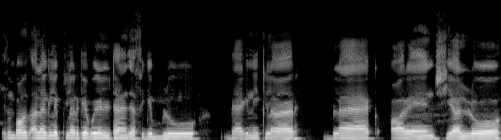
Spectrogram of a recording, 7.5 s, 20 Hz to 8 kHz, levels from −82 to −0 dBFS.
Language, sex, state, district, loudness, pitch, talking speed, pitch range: Hindi, male, Jharkhand, Garhwa, -15 LUFS, 140 Hz, 135 wpm, 135-145 Hz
